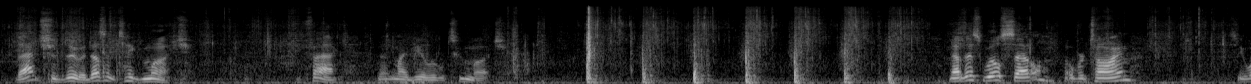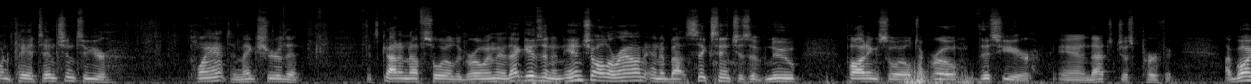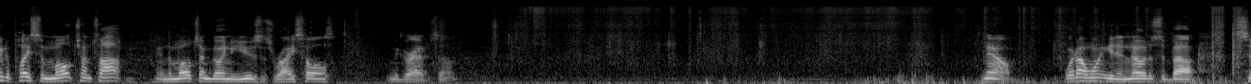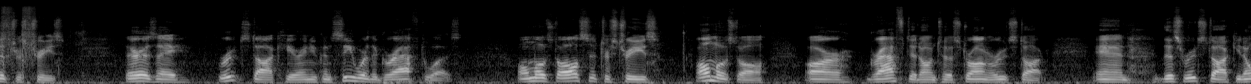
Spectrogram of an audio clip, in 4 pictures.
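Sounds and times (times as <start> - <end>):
hands patting soil: 0.0 - 16.8, 25.5 - 38.1.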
